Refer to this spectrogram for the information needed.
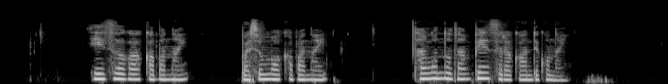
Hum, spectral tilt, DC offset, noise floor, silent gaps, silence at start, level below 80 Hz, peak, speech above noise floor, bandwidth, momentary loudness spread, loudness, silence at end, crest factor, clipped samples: none; -4.5 dB/octave; under 0.1%; -68 dBFS; none; 0.9 s; -60 dBFS; -4 dBFS; 49 dB; 8.8 kHz; 14 LU; -19 LUFS; 0.7 s; 18 dB; under 0.1%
